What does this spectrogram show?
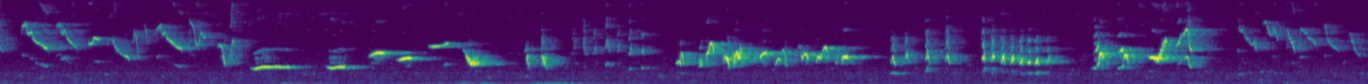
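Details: Female mountain white-eye in breeding condition calling a male, a long, loud and varied twittering song of whistled slurs and rapid buzzy trills at high pitch, filled with many other birds' phrases.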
